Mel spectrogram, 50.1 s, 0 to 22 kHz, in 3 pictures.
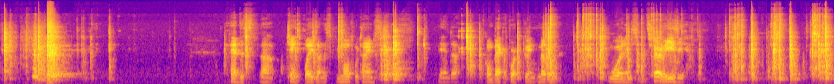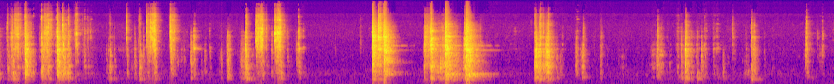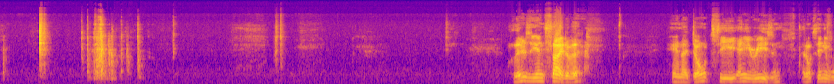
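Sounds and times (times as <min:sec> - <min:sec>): ratchet wrench clicking: 0:16.2 - 0:18.3, 0:19.5 - 0:20.2, 0:21.8 - 0:22.4.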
